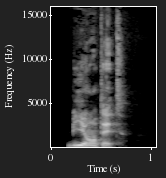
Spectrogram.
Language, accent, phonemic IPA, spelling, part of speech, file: French, France, /bi.j‿ɑ̃ tɛt/, bille en tête, adverb, LL-Q150 (fra)-bille en tête.wav
- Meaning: 1. unhesitatingly, audaciously, boldly 2. rashly, recklessly, without thinking, on a whim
